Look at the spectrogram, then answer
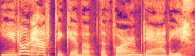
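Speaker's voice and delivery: put-on high, small little girl voice. Imitating a movie character, a young daughter talking to her father: imitating a little girl's voice. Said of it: "Just little voice all the time".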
